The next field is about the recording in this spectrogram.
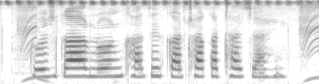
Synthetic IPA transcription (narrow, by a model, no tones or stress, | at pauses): ɾoːzɡaːɾloːnkʰaːt̪ɪɾkɐʈʰakɐʈʰat͡ʃaːɦie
